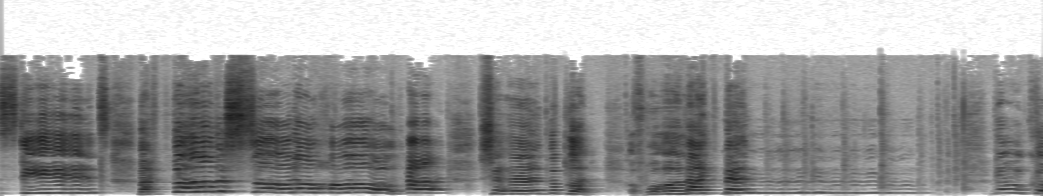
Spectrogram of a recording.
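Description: A woman singing a ballad unaccompanied in a small room, holding one long note for about two seconds near the end.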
